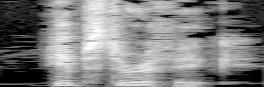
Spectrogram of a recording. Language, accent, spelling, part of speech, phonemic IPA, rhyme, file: English, Australia, hipsterific, adjective, /ˌhɪp.stəˈɹɪf.ɪk/, -ɪfɪk, En-au-hipsterific.ogg
- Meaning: Extremely hipsterish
